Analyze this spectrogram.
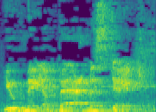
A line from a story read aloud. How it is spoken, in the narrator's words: he boomed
